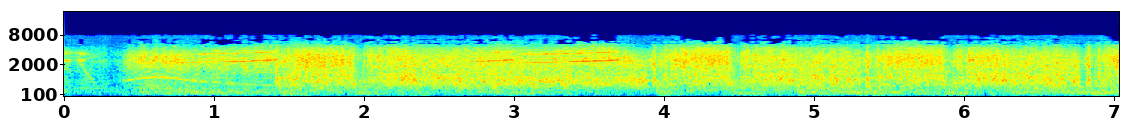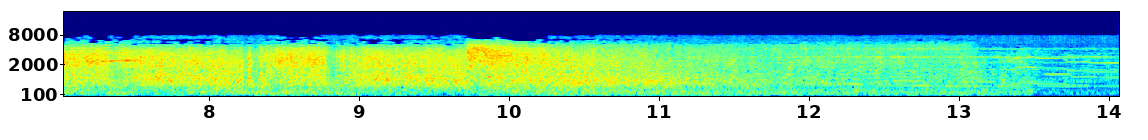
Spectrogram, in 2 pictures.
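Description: Animated-series sound effect of a volcano erupting: a long, loud rumbling roar with several sharp blasts in it. It fades away near the end as music comes in.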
